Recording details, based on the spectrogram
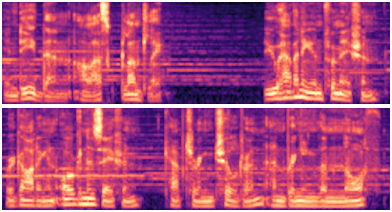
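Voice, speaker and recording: Deep fatherly expedition leader played by a man. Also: warm tone, soft background music, natural voice. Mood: earnest. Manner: measured, courteous, earnest. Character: calm, fatherly older male expedition leader. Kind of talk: video game cutscene acting.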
